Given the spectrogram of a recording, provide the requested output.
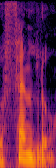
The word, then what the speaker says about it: Venlo: Hvordan uttaler man egentlig det vi kaller for WWW Venlo? For de heter jo Fenlo. Ja, Fei-fei-fei. Fei-fei-fei. Ja, Enkel V er jo F.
